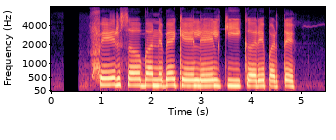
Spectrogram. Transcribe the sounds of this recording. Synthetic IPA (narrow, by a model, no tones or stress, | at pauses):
feːɾsəbənɪbekeleːlkikəɾepəɾt̪eː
